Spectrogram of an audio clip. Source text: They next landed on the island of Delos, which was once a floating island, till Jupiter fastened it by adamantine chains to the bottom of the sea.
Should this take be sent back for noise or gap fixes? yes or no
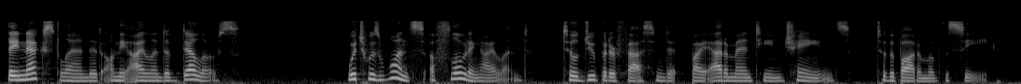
no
